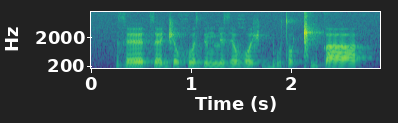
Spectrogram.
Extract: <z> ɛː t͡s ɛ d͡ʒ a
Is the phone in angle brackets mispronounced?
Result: no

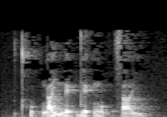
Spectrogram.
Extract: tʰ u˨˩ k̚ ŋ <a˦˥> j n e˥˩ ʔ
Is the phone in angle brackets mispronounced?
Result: yes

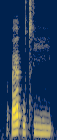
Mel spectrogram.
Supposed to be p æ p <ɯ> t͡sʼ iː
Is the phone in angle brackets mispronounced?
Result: yes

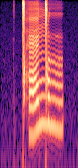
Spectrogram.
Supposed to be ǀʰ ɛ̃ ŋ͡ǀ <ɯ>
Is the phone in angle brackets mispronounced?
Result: no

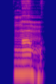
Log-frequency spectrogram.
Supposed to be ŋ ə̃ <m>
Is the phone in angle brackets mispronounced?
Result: no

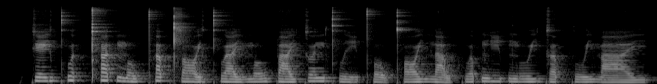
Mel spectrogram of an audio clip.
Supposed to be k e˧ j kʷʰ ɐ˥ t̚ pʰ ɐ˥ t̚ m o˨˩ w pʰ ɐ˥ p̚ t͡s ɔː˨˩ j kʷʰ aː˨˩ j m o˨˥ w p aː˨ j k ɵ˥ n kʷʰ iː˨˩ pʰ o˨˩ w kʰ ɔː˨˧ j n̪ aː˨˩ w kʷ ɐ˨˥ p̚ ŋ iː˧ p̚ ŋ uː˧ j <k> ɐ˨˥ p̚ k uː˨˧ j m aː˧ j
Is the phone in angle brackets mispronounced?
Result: no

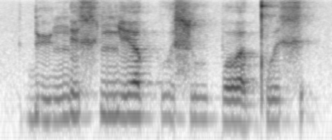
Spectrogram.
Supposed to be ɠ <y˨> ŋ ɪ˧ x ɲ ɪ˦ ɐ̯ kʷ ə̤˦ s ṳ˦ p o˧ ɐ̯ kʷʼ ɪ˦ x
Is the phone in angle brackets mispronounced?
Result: no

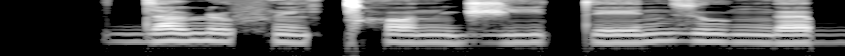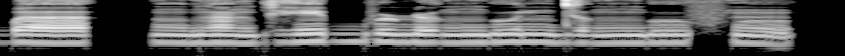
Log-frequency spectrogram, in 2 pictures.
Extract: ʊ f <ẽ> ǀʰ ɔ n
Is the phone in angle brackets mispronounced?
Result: no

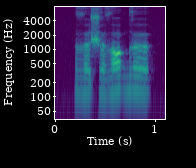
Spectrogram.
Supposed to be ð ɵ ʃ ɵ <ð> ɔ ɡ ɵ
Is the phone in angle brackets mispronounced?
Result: no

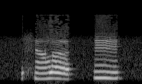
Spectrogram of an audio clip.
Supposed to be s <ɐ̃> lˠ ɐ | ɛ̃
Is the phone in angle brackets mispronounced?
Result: no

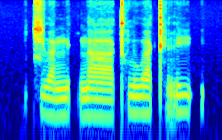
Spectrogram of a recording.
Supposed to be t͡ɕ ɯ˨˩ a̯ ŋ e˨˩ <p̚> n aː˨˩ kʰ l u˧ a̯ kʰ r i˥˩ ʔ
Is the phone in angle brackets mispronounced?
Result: yes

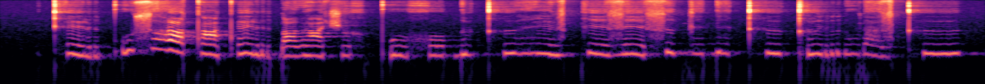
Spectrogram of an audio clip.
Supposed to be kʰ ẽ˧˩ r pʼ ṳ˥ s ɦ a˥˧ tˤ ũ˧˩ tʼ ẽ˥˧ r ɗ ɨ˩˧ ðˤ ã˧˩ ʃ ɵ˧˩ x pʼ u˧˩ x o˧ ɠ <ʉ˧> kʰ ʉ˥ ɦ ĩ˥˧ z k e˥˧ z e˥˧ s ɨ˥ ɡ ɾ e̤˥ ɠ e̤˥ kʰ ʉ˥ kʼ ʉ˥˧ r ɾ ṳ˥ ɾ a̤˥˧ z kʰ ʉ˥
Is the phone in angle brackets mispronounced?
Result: no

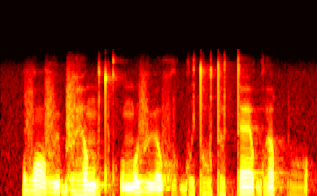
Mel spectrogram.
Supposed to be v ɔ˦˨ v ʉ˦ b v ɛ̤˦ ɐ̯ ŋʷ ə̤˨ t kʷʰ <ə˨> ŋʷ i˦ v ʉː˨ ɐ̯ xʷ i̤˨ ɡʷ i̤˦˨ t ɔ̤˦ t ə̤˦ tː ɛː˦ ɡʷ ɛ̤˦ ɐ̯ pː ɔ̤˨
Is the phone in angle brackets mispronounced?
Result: no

